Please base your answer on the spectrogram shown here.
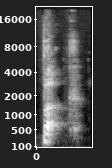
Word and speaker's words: book: So this word is book, book. Now let's spell it on our arms. B-O-O-K, book. Again, B-O-O-K, book. And that is the word book. And it rhymes with the word look.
